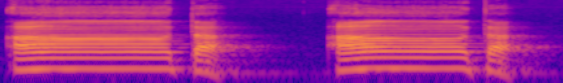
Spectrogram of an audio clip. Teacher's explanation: دا شپږ حروف هم نشته او لام او را هم نشته. نو دلته به مونږ دغه نون د خپل ځینه نه ادا کوو، بلکې له پزې نه به یو غږ راباسو چې هغه ته غنه وایي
